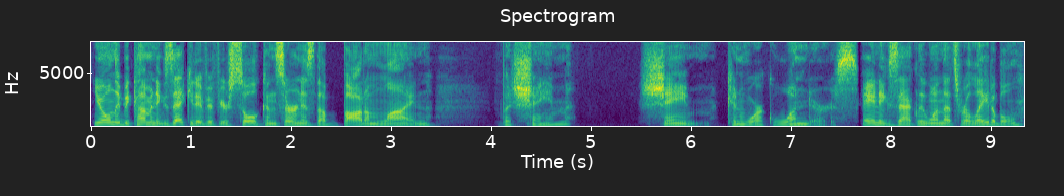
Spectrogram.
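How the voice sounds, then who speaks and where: An actress playing a grim, resolute outcast soldier in a video game, with a folksy drawl and a measured, wry delivery. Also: female voice, low-pitched, animated, no echo, studio quality. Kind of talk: video game character dialogue.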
